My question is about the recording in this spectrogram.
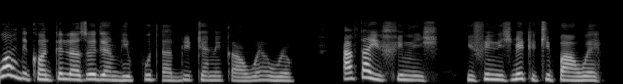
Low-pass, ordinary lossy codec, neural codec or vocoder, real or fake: none; none; codec, 16 kHz, 1 kbps, FunCodec, trained on Chinese and English, 50 frames a second; fake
